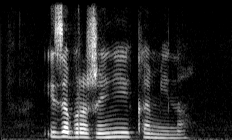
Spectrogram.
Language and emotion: Russian, neutral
